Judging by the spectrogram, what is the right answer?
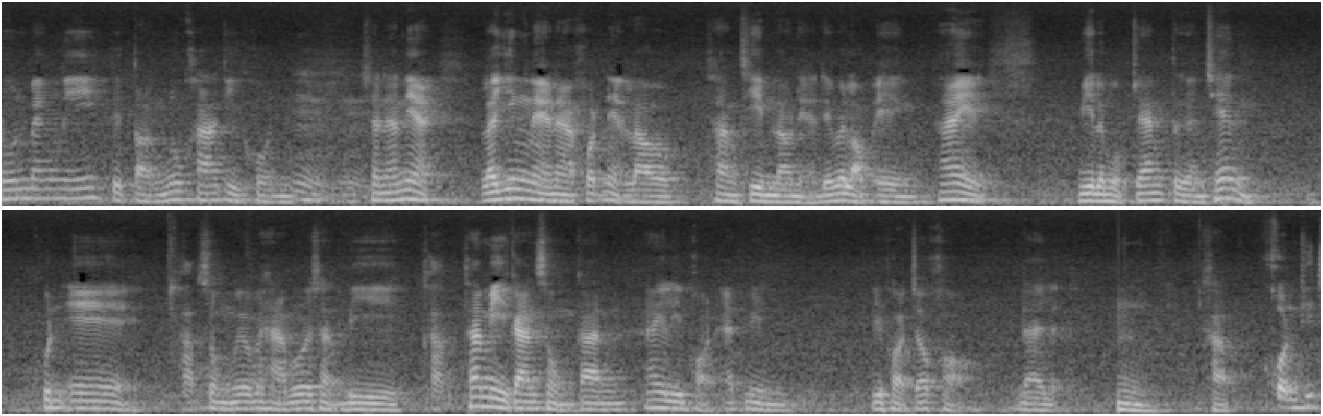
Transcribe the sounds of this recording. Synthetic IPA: nuː˦˥nbɛ˦˥˩ŋniː˦˥t̪i˨˩t̪ːɔː˨˩ka˨˩ŋluː˥˩kʰːaː˦˥k̬iː˨˩kʰo˧nt͡ɕʰa˦˧na˦˥nːi˥˩ɐ | lɛː˦˥wji˥˩ŋna˧jʔa˧naː˧kʰo˦˥t̪̚ni˥˩ɐɾa˧wt̪ʰaː˧ŋt̪ʰiː˧mɾa˧wni˥˩ɐde˦˥we˥˧lɔ˦˩p̚ʔeː˧ŋha˥˩j | miː˧ɾa˧bo˨˩p̚t͡ɕɛː˥˩ŋt̪ɯ˧ənt͡ɕʰe˥˩n | kʰu˧nʔeː˧ | so˨˩ŋpːpa˧jɦaː˩˦bɔː˧ɾi˧˥sa˨˩t̪̚biː˧t̪ʰaː˥˩miː˧kaː˧nso˨˩ŋka˧nha˥˩jliː˧pʰɔː˨˩t̪̚ʔɛ˦˥t̪̚mi˧n | liː˧pʰɔː˨˩t̪̚t͡ɕa˥˩wkʰɔː˩˦ŋ | daː˥˩jlɤː˧˩j | ɯː˧m | kʰa˦˥p̚kʰo˧nt̪ʰiː˥˩

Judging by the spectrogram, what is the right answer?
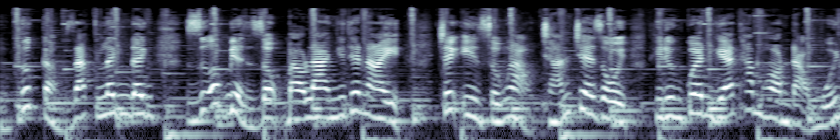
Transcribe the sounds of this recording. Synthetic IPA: nt̪ʰɨ˦˥kːaː˧˩mzaː˦˥k̚lə˧jŋ̟ɗï˧jŋ̟zɨ̰˧˥əɓi˧˩ənzə̰˧˨wŋ͡mɓaː˧˩wlaː˧˩ɲɨ˧t̪ʰe˨˦na˨˩jt͡ɕa˦˧˥k̟̚ʔi˧˩nsɨ˨˦wlaː˧˩wt͡ɕaː˨˦nt͡ɕe˧zo˨˩jt̪ʰi˨˩ɗɨ˨˩ŋkwe˧nɣɛ˨˦t̪ʰaː˧mɦɔ˨˩nɗaː˧˩wmu˨˦j

